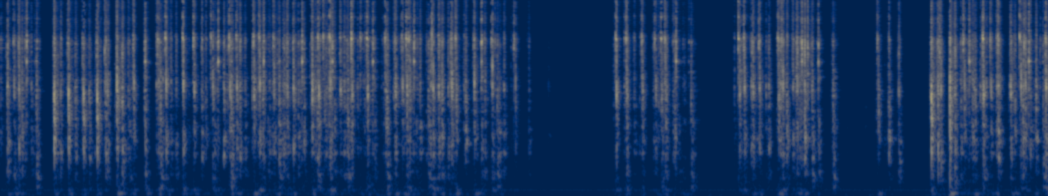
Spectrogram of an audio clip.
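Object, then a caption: Mechanical keyboard with clicky switches and PBT plastic keycaps. Fingertips type fast on a Razer BlackWidow mechanical keyboard with clicky green switches and pink-blue dyed PBT plastic keycaps. Dense runs of sharp, bright clicks come in bursts, separated by short pauses around the middle and near the end. A faint low hum sits underneath.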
